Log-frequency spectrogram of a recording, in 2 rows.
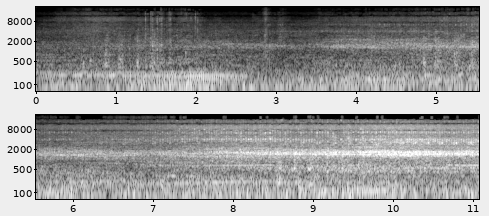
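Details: BMW E90 with manual clutch, engine warmed up, accessories off: rough idle with an irregular clack about four a second, coming and going, only with clutch pedal released (not when pressed in), sometimes gone with A/C on; throwout bearing suggested by others, cause unconfirmed.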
